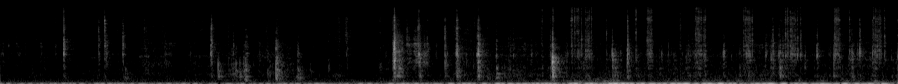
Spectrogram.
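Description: Light, irregular metallic clicks and taps as the throttle body bolts are fitted and worked in with hand tools, coming thicker from about four seconds in.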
